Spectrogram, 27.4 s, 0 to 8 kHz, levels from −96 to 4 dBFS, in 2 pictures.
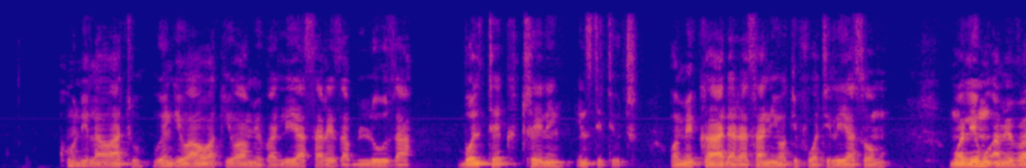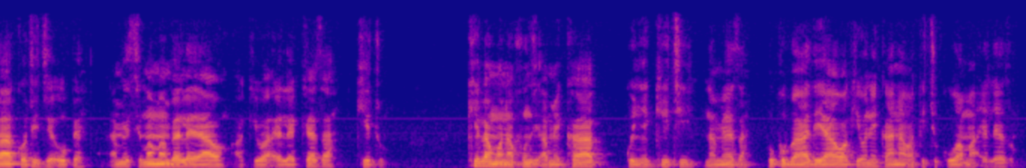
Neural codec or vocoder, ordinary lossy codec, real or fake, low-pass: none; AAC, 48 kbps; real; 7.2 kHz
